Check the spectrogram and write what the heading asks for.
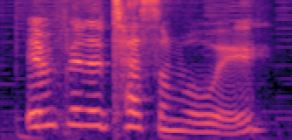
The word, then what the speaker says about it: infinitesimally: Infinitesimally. Infiniteimally. Yeah. Like I can't like that's just so many syllables. Uh that's a freaking mouthful. No, you pronounce the T infinitismally.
